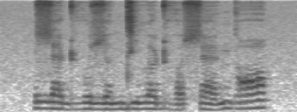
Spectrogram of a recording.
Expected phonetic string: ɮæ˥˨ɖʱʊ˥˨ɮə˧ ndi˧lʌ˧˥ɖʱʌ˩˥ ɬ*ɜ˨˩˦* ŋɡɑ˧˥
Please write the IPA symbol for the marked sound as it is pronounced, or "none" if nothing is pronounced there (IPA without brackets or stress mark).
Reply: æ˨˩˦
